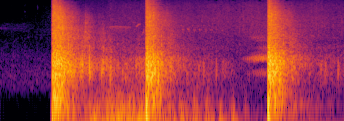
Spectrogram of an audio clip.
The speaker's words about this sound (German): feuerte Schüsse in den Wald. Er hatte schon so lange nicht mehr mit einer Pistole geschossen, als dass er sich ohne Übungen auf den Fall einlassen wollte.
